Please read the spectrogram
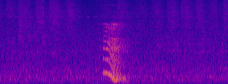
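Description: Hands rubbing together as a runny alcohol-and-aloe hand sanitizer is worked in, a faint soft rubbing. About a second in, a woman gives a short 'hmm' that falls in pitch.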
